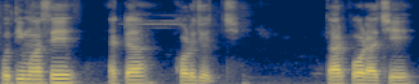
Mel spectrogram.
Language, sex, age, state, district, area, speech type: Bengali, male, 18-30, West Bengal, Howrah, urban, spontaneous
